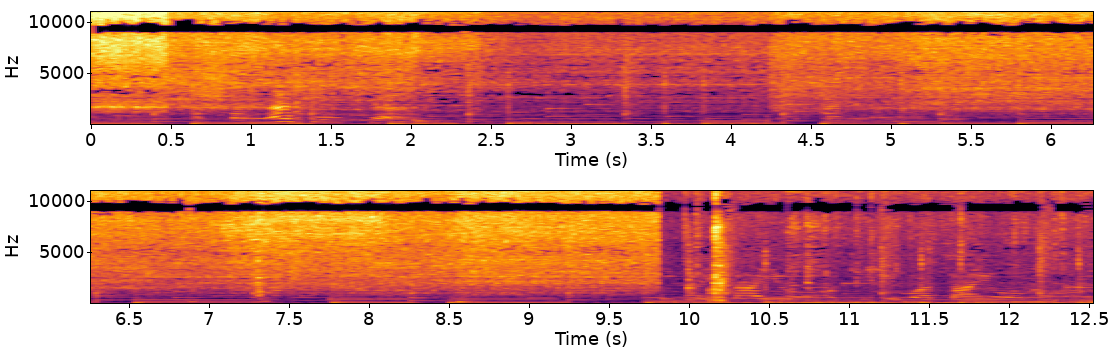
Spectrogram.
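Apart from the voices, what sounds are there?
spare ribs sizzling and frying in a pan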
